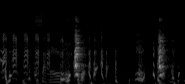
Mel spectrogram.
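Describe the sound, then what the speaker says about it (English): A dog named Nuggy gives short, sharp yelps and whimpering barks in quick bursts, mixed with chuckles and snickering laughter nearby; fairly quiet overall. "Nuggy, why are you barking?"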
